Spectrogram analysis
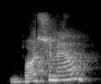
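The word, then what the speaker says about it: béchamel: Bakmel? Bechamel?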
